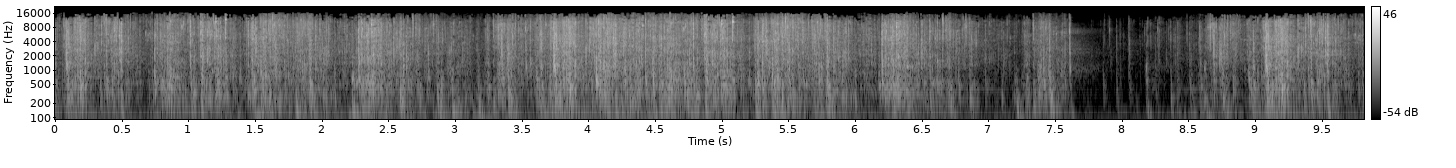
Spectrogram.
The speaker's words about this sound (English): You guessed that it is ice water being swirled around in a bottle, then you're correct. And I've used ice water throughout this track as a type of texture because I think it sounds super cool.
